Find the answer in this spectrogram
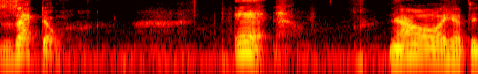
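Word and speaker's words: X-Acto: people pronounce it xacto there's no e only an X so it's zaco and now I have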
